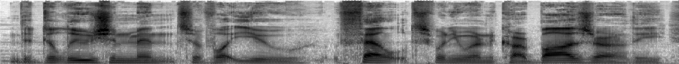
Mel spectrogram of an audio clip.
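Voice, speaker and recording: A man working as game master, narrating a live roleplay game in the second person with brooding, deliberate delivery and dramatic pauses, over background music. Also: on the low side, fairly even intonation. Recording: music behind the voice.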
